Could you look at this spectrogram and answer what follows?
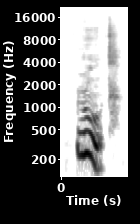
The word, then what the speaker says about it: root: 我们可以用谐音法来记忆这个单词 root 根，它的发音很像汉语的入土。我们这样来联想这个单词的意思：植物的根部。深深的扎入到泥土中。今天所学的单词 root，r o o t，表示根，我们就可以通过它的发音联想到汉语的入土，植物的根深入到泥土中，root，根。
